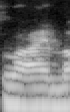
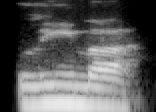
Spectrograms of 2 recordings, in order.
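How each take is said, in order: First: The first vowel sounds like 'eye'. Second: The first vowel sounds like 'ee'. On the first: It follows the English reading of the letter. "Lima, Ohio" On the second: It follows the Latin-style reading of the letter. "the I would be an E"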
